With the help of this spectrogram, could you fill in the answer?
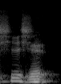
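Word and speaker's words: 谢谢: No, so thank you is 谢谢.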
